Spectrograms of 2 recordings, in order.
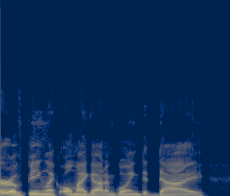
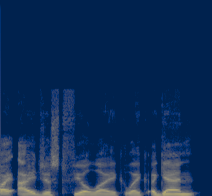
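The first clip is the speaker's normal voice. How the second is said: plain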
